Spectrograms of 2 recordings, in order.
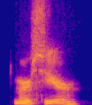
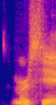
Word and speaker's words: Mercier: my name is Mercier Mercier is the indigenous way to say it you can say either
